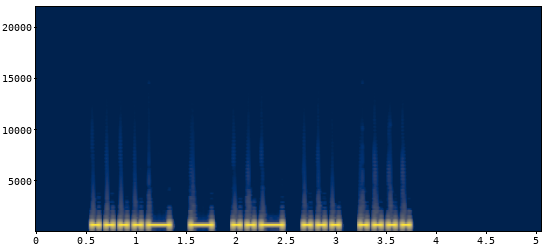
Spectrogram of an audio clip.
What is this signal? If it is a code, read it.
Morse code, heard as a keyed tone, about 17 wpm, 700 Hz. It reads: 4TUSH
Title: Five Challenging Letter-Number Combinations 17wpm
